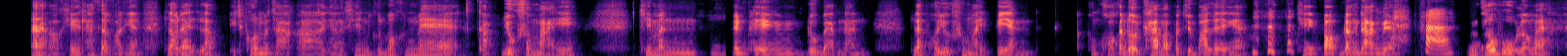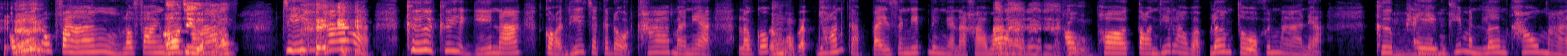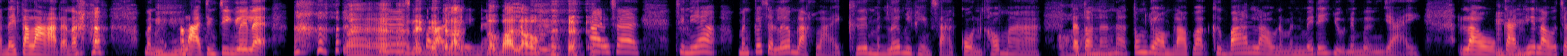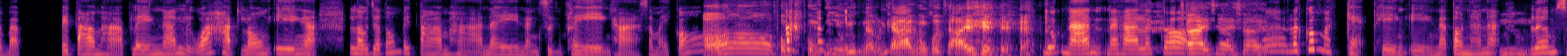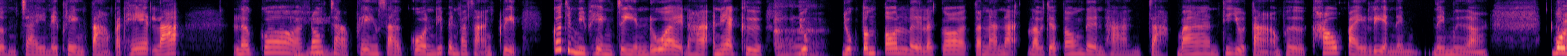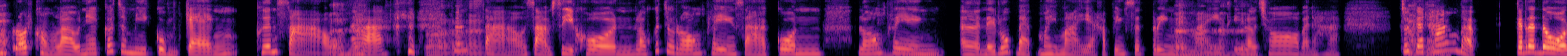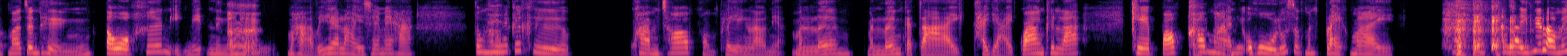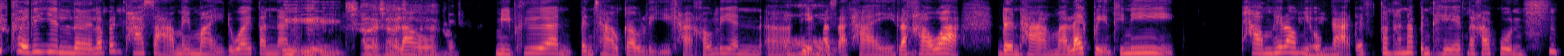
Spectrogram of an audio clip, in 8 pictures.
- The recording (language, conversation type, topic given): Thai, podcast, พ่อแม่หรือเพื่อนมีอิทธิพลต่อรสนิยมเพลงของคุณไหม?
- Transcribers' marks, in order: laugh; laughing while speaking: "เฮ่ย !"; laughing while speaking: "คะ"; laugh; laugh; stressed: "ก่อน"; laugh; unintelligible speech; laugh; tapping; chuckle; other background noise; laugh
